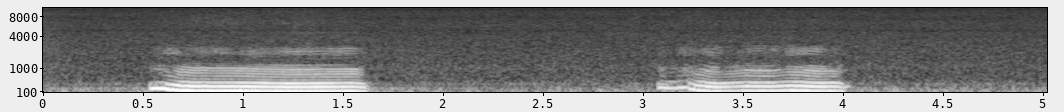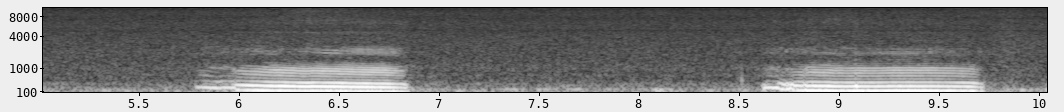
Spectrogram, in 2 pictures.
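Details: Sleeping blue-grey Chartreux cat: four regular tonal snores at about 22 a minute, each a steady buzzing tone lasting around a second; snoring.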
